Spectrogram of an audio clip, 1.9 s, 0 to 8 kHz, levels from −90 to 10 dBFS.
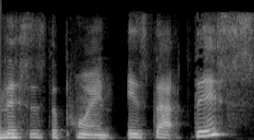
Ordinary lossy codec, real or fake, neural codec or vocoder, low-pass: AAC, 32 kbps; real; none; 7.2 kHz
